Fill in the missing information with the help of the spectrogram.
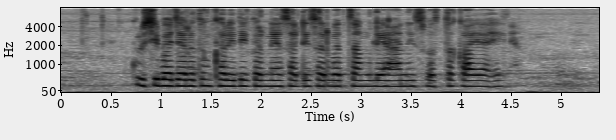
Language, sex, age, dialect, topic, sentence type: Marathi, female, 31-35, Standard Marathi, agriculture, question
